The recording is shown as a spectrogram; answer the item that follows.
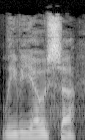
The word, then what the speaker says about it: Leviosa: Leviosa, notwingardium, leviosa. The pronunciation is drawn out and precise."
